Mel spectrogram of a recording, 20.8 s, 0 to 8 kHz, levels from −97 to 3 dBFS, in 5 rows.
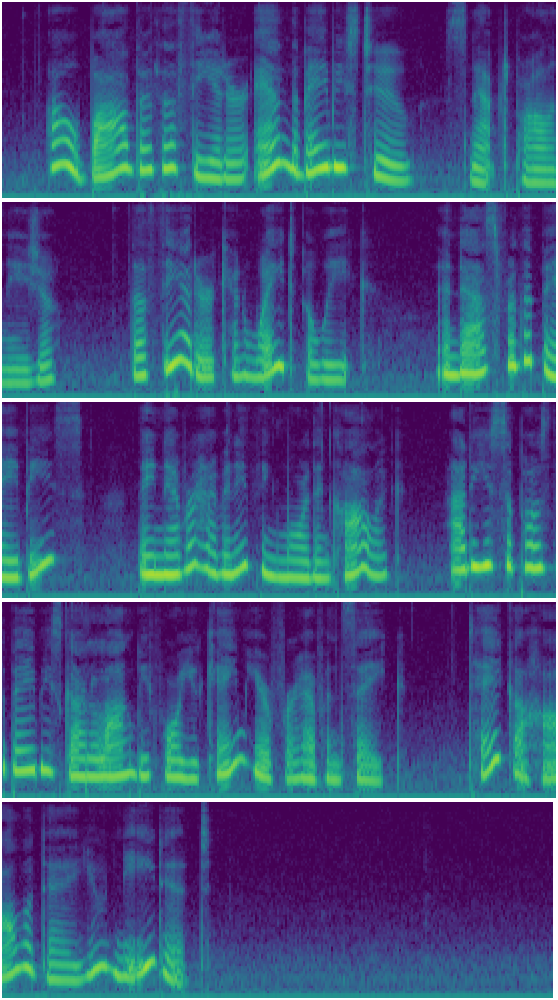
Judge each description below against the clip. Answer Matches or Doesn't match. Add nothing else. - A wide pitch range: Matches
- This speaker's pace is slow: Matches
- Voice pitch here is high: Matches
